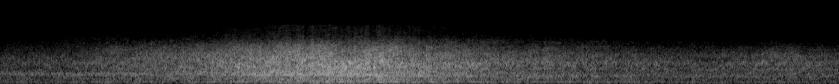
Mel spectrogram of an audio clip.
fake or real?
fake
